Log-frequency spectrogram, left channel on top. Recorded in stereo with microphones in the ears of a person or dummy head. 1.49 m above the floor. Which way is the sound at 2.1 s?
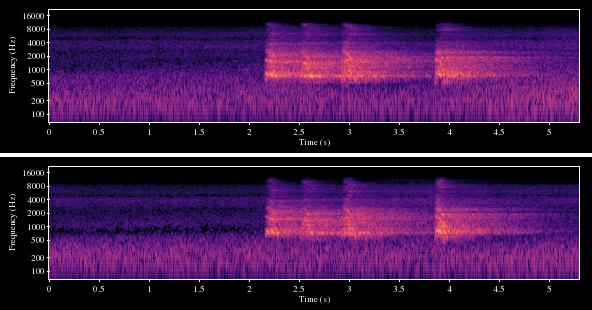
35° left (ahead or behind).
